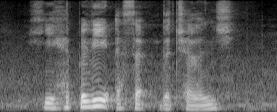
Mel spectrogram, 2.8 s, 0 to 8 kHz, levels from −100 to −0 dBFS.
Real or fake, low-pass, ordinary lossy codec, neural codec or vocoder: fake; none; none; codec, 16 kHz, 4 kbps, FreqCodec, larger model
